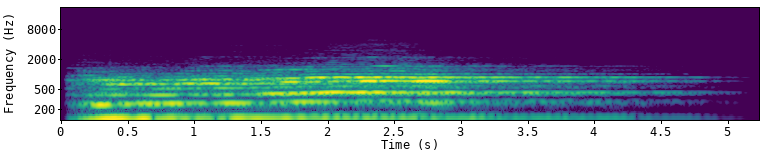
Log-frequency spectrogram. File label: ghost voice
